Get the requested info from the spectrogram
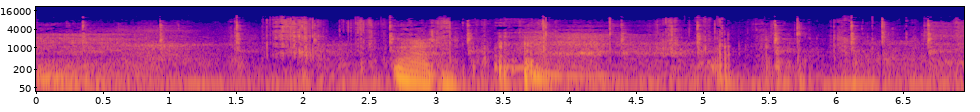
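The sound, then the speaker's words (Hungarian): Someone repairs a small lighter, producing irregular mechanical clicks and ticks over about seven seconds, with a brief low murmur partway through. “egy öngyújtót javítgat.”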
